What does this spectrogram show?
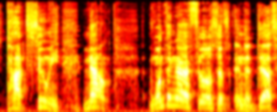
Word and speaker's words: Tatsumi: you tell but yeah I'm pretty sure I've been pronouncing it wrong the whole video anyways it's Tatsumi now one thing I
